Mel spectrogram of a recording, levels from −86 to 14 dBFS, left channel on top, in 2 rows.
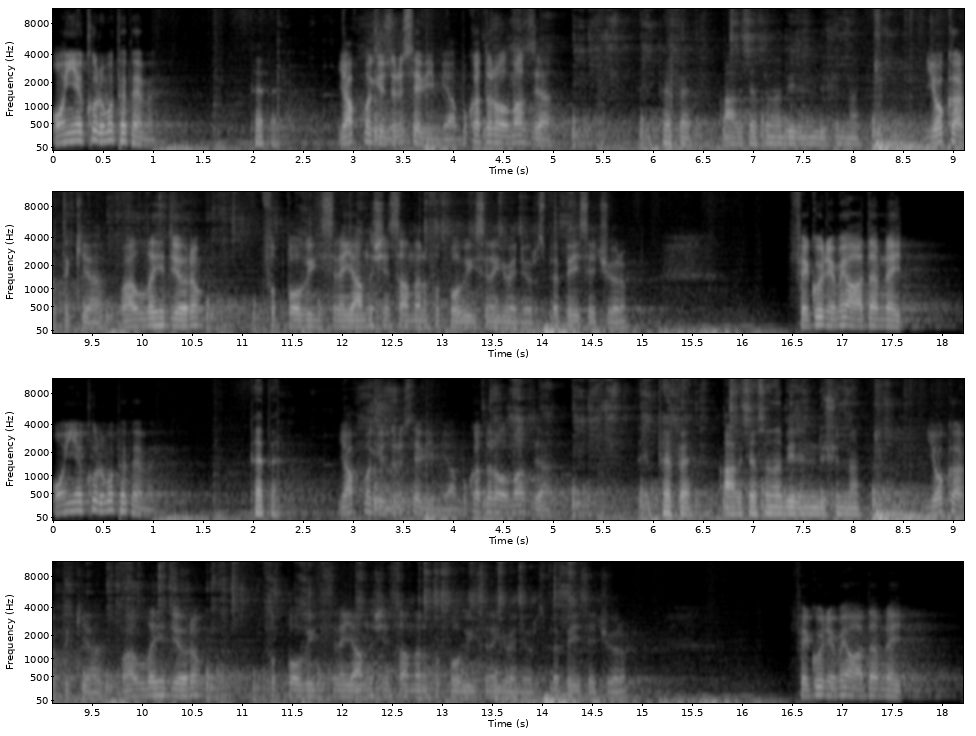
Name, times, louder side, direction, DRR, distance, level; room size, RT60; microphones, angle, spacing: voice 1, 0.0-1.1 2.9-5.0 8.7-10.6 11.2-14.9 15.3-15.6 16.5-17.6, left 5 dB, 45° left, 15 dB, 0.5 m, -33 dB
sound 1, 1.0-16.2, equal, 20° left, 2.6 m, -41 dB
Writing, 2.9-3.6 4.3-14.6, right 1 dB, 20° right, 2.9 m, -43 dB
voice 2, 5.9-6.4 6.7-8.1, right 5 dB, 55° right, 17 dB, 0.5 m, -32 dB
22.0 x 18.5 x 9.0 m, 2.5 s
head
